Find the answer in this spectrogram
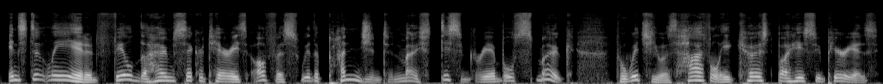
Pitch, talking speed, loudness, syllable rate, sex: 150 Hz, 165 wpm, -23 LUFS, 5.2 syllables/s, male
